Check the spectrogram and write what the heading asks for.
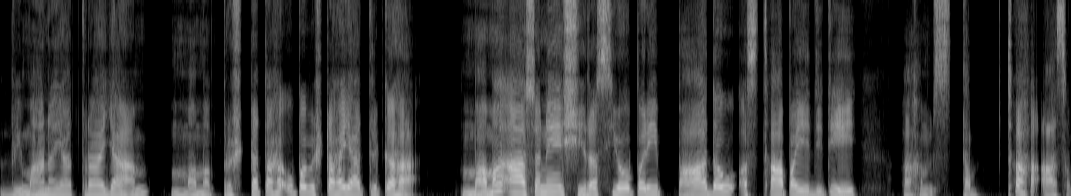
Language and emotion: Sanskrit, surprised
